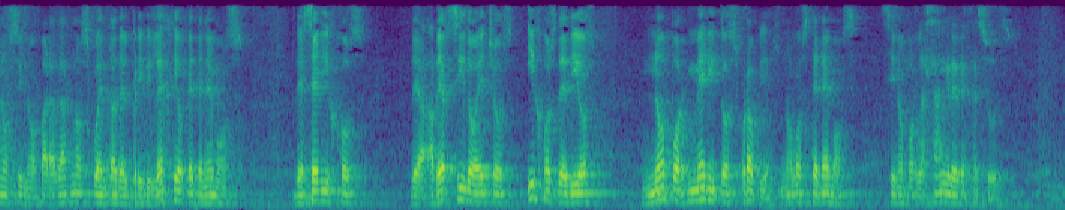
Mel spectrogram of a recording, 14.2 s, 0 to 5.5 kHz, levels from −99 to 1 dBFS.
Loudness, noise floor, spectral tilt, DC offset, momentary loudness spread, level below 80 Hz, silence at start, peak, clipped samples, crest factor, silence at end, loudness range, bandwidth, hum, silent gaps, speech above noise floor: -22 LUFS; -51 dBFS; -8 dB/octave; under 0.1%; 13 LU; -52 dBFS; 0 s; -4 dBFS; under 0.1%; 18 dB; 0 s; 4 LU; 5.2 kHz; none; none; 29 dB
